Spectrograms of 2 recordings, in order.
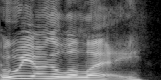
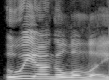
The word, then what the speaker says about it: Uiagalelei: Uiagalelei. It pretty much is, sounds like how it's spelled if you look at it, because it looks like a lot of letters. Uiagalelei, another SoCal kid.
